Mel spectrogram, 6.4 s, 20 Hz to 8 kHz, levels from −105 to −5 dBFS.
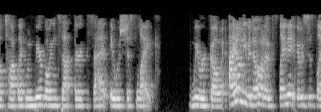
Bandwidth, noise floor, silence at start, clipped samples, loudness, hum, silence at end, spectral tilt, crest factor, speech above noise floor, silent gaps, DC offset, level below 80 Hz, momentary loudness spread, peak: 5.4 kHz; -87 dBFS; 0 s; under 0.1%; -22 LUFS; none; 0 s; -11 dB/octave; 14 dB; 65 dB; none; under 0.1%; -58 dBFS; 8 LU; -8 dBFS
